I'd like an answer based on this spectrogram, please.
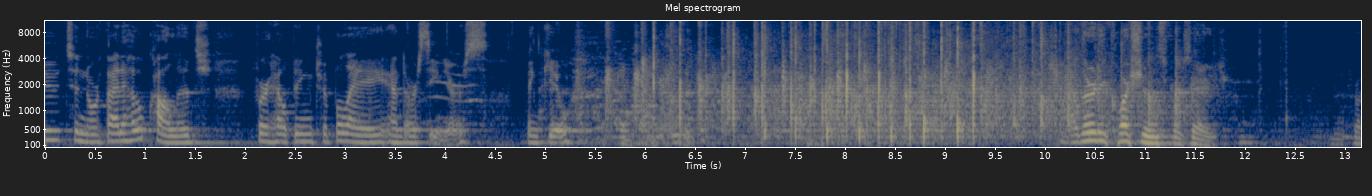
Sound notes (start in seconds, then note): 4.0 robotic cat meows; 5.3 applause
